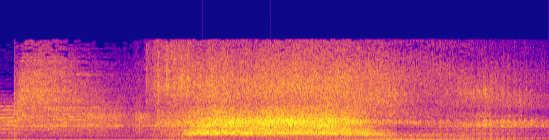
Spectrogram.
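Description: A car engine driving by, with a loud rushing surge in the middle and the engine note dipping and then rising near the end, over background music.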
